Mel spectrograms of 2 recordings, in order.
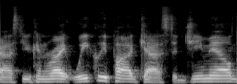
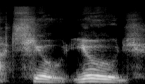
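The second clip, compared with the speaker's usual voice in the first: nervous put-on Brooklyn accent. Doing an impression as requested: Donald Trump impression. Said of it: "I did my impression for Mark".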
